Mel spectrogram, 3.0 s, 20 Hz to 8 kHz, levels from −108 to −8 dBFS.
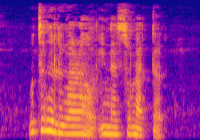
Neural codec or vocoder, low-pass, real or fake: codec, 16 kHz, 16 kbps, FreqCodec, larger model; 7.2 kHz; fake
